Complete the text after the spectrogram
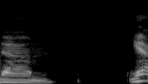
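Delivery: normal talking voice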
